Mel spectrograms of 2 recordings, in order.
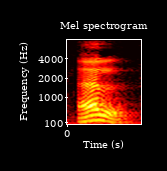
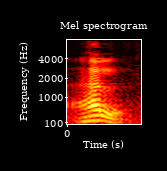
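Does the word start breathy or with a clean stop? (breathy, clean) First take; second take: breathy; breathy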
